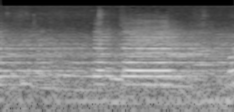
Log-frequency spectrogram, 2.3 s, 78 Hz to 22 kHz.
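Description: Multi-tone air horn of a WDP-4D diesel locomotive: a long blast breaks off at the start, then two short blasts follow about a second in, over the rumble of the trains.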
